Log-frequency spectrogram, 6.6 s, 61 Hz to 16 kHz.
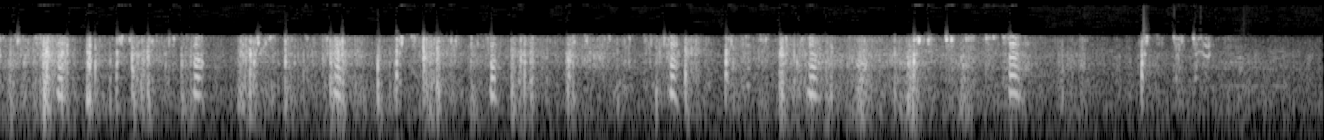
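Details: Black stork at feeding time in Estonia on 24 August 2011, during the breeding season, giving a dense, hurried string of harsh, wheezy rasping notes, several each second, overlapping in a steady chatter.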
